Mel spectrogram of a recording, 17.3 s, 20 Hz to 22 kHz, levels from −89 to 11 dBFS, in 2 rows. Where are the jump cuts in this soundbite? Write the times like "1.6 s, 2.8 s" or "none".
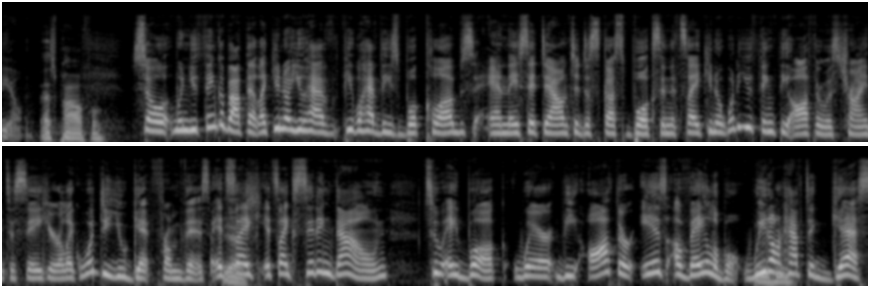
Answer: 10.7 s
